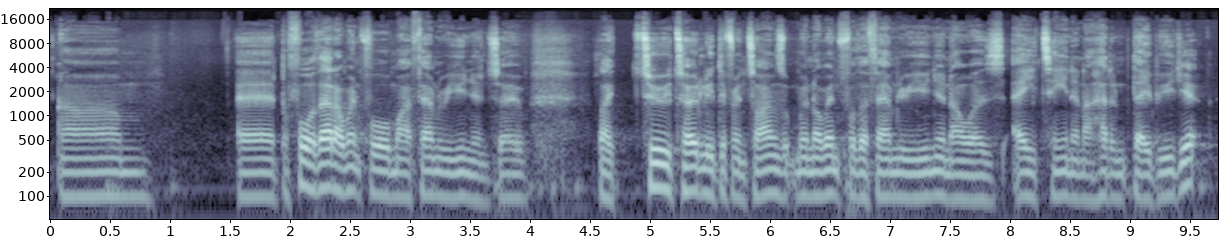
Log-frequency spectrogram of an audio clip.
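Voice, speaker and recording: A man in his twenties, born in Samoa and raised in Australia, talking casually and haltingly as a podcast guest, with lots of ums and likes. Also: sits low, little pitch movement. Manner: soft-spoken, halting, many ums and likes. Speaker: podcast guest, rugby league player. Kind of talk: casual interview chat.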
